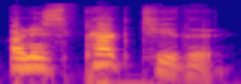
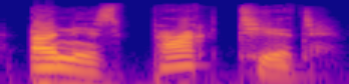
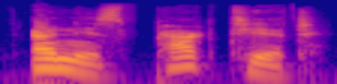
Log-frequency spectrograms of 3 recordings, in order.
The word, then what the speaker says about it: unexpected: 이러면 이상하죠 그죠 그래서 우리나라 사람들은요 unexpected 이렇게 읽잖아요 그죠 그게 아니고 unexpected unexpected 이렇게 읽어 주셔야 돼요 그래서 우리 기회는 잘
